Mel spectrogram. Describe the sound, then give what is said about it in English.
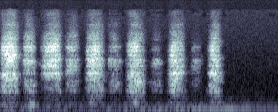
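A person imitates a small, tired dog's quick, breathy panting as a voice exercise: about eight rapid, even huffs in a steady rhythm, fairly loud, then stopping abruptly, with no speech. “You can also think of like a really small dog that's really tired.”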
